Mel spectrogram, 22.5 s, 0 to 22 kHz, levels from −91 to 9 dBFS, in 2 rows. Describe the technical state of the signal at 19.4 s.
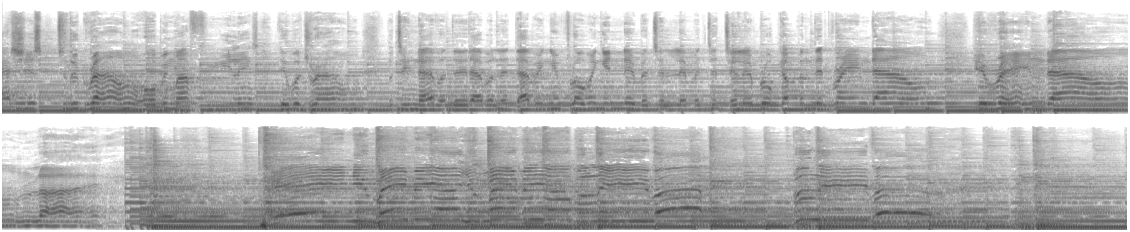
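At 19.4 s the signal is intact, with no audible fault at that point.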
